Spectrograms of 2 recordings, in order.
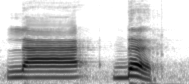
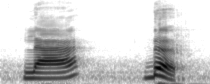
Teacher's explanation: In the first syllable lad we have the vowel ah and in the second syllable ehh.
